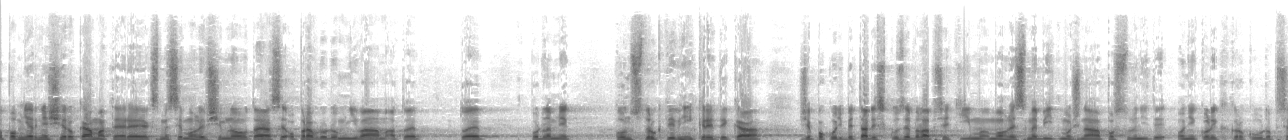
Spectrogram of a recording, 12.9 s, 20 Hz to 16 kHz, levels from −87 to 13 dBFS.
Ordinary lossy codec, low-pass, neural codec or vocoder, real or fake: AAC, 48 kbps; 14.4 kHz; none; real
